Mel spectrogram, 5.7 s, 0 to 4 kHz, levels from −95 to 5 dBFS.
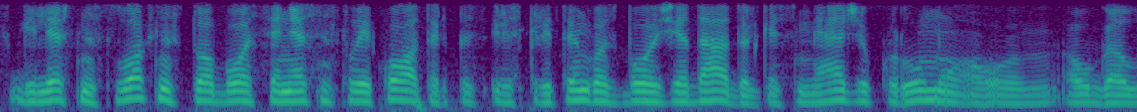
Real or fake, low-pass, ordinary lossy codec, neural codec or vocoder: fake; 3.6 kHz; Opus, 64 kbps; vocoder, 44.1 kHz, 128 mel bands every 256 samples, BigVGAN v2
